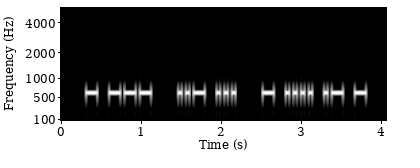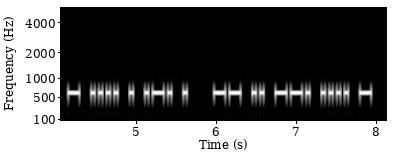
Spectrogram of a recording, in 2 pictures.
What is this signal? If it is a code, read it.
Morse code, heard as a keyed tone, about 25 wpm, 600 Hz. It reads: TO US THAT THERE MIGHT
